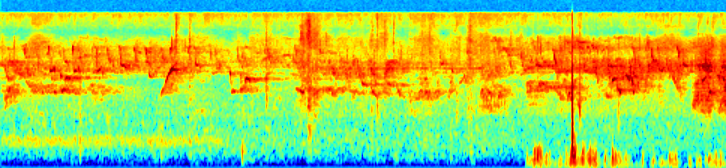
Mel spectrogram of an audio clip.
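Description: Birds chirping and singing, many short high notes throughout. Near the end a low rumble comes in, with one sharp click that is the loudest sound.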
